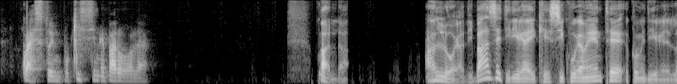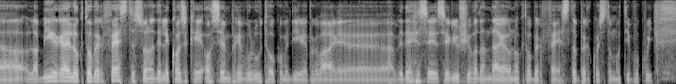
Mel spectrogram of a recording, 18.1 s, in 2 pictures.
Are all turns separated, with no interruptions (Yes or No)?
Yes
